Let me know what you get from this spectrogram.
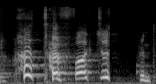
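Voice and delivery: high, stunned disbelief; Arthur's stunned reaction. Retold or imitated. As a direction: blurt it out in total shock. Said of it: "the laugh that we hear from Arthur in response is Roger Clark going".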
